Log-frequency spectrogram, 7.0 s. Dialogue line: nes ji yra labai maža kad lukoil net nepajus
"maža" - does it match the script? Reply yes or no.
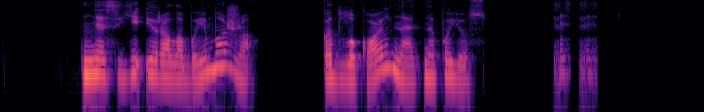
yes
